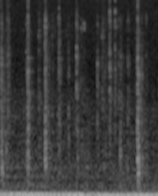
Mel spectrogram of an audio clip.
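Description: Computer keyboard being typed on: a quick, uneven run of short keystroke clicks.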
